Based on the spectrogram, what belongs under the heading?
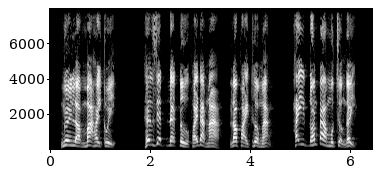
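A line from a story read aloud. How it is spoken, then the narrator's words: Impatient shout. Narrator (Vietnamese): không nhịn được, miệng quát lên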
